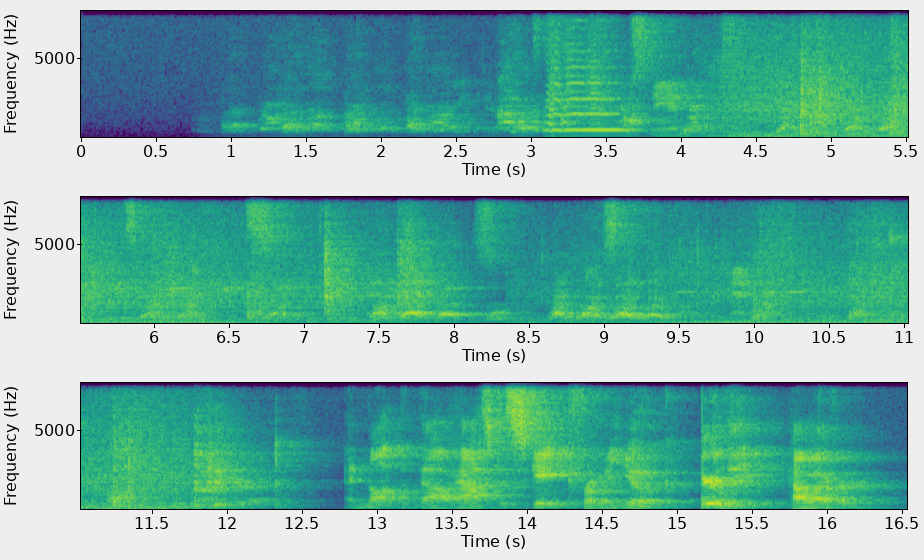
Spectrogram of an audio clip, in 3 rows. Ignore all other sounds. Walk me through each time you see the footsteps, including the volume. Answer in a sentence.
The footsteps can be heard from 4.1 to 12.2 s, getting quieter then louder.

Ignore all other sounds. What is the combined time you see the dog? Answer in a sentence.
The dog can be heard for 10 seconds in total.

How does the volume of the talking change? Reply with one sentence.
The loudness of the talking goes up.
